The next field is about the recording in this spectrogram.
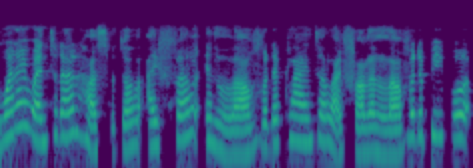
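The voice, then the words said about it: Trinidadian accent. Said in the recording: “I could detect my own accent. When people are walking by and you hear that Trini accent”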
